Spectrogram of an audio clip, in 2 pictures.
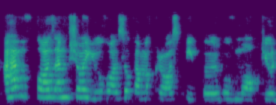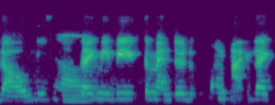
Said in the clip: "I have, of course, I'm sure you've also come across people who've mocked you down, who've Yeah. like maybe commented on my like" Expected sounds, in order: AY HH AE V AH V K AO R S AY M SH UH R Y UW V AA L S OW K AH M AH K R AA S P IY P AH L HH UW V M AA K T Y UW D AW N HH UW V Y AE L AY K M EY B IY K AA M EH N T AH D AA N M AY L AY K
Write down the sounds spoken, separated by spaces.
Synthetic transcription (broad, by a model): AY HH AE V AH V K AO R S AY M SH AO R Y UW V AA L S OW K AH M AH K R AA S P IY P AH L HH UW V M AA K T Y UW D AW N HH UW V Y L AY K M EY B IY K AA M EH N T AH D AA N M AY L AY K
